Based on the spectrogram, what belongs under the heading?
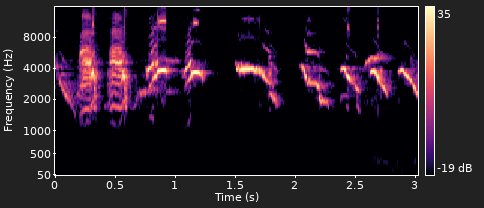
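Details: Oriental magpie-robin delivering a short burst of song: harsh rattling notes at first, then a series of clear downslurred whistles, sweet and high, separated by brief pauses.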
